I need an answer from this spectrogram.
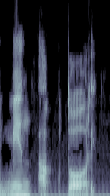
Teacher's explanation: Nah, dibaca jelas nunnya nih, min aktori. Jelas, tidak samar, tidak melebur, tidak ikfa dan tidak idgham, tapi izhar, jelas. Nunnya dibaca dengan jelas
